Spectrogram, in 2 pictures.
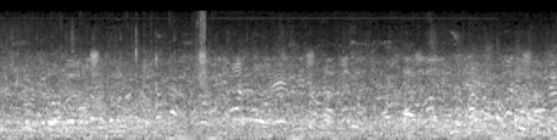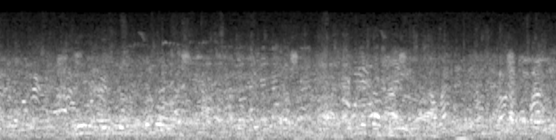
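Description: Rugby players shout to each other on the field.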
